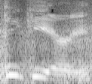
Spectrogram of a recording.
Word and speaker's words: Geekiary: Wait, Geekiary. thank you. I was like, you gotta pronounce It's that. like an aviary, but for geeks.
